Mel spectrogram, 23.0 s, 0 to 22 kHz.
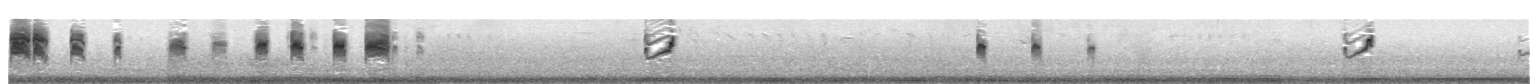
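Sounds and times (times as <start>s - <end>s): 
Snowy Plover calling: 0.2s - 7.2s, 9.5s - 19.4s, 20.0s - 20.8s, 22.7s - 22.9s.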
